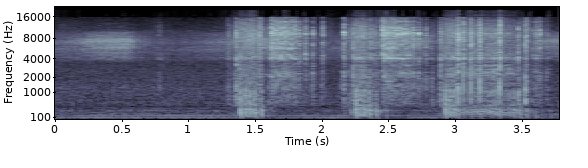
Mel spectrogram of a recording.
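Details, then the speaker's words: Chainsaw (2-stroke) that sat over 5 years unused, choke off after priming with fresh fuel; the filter was clean. Quiet, then it fires and catches in three short high-pitched bursts; the carburetor metering diaphragm may be a little stiff. "Oh! Choke off. I think we got something here. How about that? After all those years, get some fresh fuel pushed through there."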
